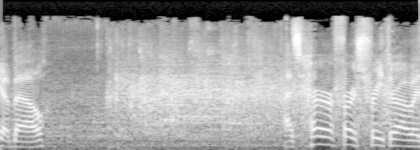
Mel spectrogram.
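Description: A crowd in an echoing gym cheers and claps.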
